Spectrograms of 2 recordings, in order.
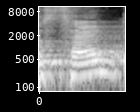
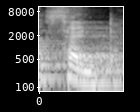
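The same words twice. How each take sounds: First: सेंट with the 'e' held too long; wrongly lengthened vowel. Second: सेंट with a short 'e', falling; short vowel. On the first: Teacher shows what not to say, long vowel. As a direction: stretch the vowel in सेंट as a mistake. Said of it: "इसको सेंट नहीं बोलूँगा मैं". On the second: Teacher gives students the correct cent, short vowel. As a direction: keep the vowel in सेंट brief. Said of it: "इसको क्या बोलूँगा". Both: Shown as a demonstration.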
